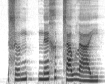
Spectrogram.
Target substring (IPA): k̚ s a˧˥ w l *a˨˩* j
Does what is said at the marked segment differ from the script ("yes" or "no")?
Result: no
